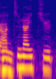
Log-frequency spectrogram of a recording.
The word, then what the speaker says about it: 春夏冬中: これ秋内中って読むんですよ。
